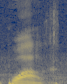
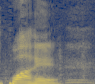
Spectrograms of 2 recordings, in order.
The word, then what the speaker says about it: Poiret: He's not a pear, not a poire. It's Poiret. So I said it right.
